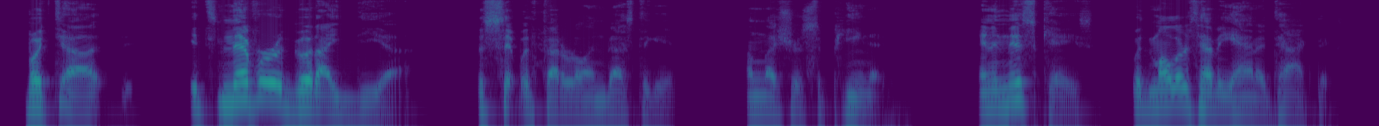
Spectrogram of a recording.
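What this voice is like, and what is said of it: Unwell, strained voice. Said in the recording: “my just terrible this week. You could hear it in my voice ... apologies for the voice”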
